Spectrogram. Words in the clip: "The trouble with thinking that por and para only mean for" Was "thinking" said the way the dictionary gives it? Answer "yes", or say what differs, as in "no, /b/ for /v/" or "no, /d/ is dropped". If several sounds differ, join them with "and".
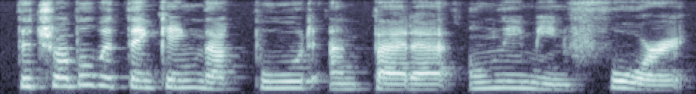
yes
